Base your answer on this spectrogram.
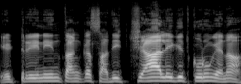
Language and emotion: Goan Konkani, angry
